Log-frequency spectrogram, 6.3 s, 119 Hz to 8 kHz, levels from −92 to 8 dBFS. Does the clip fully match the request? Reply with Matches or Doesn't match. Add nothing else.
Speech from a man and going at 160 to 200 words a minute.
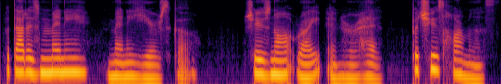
Doesn't match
